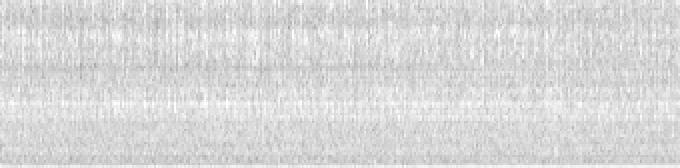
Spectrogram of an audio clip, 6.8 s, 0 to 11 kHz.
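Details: Fresh-rebuilt VW Type 1 1776cc flat-four (Engle 100 cam, 90.5mm AA pistons/cylinders, 69mm crank) on the bench: smooth, even low idle with a steady beat and no ticks, misses or knocks after the Flamethrower distributor swap, during dynamic retiming; normal idle.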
